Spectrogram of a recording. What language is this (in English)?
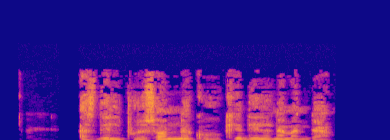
Hazaragi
